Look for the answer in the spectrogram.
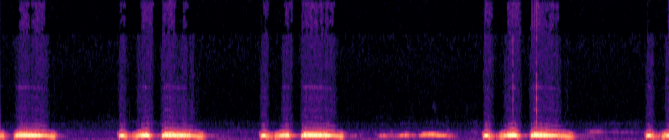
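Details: Spotted dove repeating its khat and nun style cooing phrase about four times. The phrases are short-rising-long and descending, with a soft, quieter warbling coo between two of them. The setting is otherwise quiet.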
